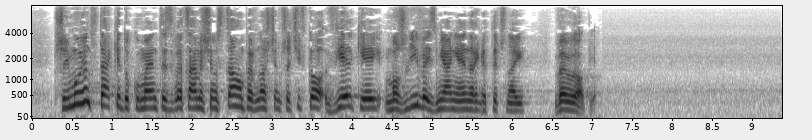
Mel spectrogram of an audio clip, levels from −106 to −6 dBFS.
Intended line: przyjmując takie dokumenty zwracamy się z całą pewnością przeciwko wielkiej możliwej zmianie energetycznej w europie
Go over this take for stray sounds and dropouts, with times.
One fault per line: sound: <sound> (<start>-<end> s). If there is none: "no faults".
no faults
